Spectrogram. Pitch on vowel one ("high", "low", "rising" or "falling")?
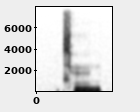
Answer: low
